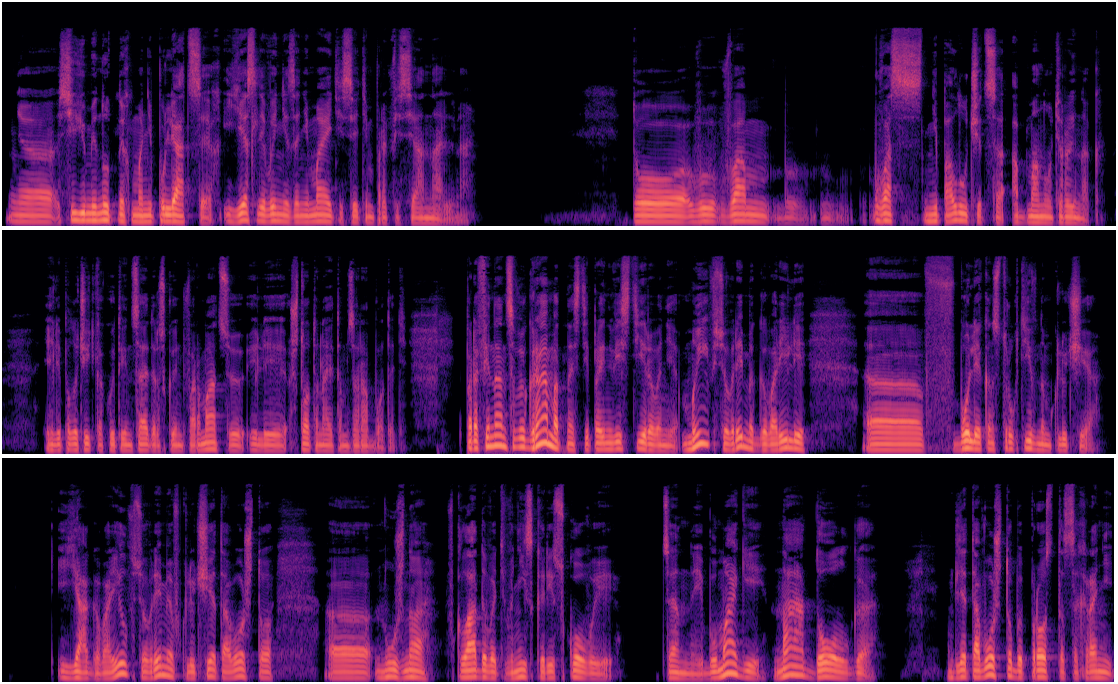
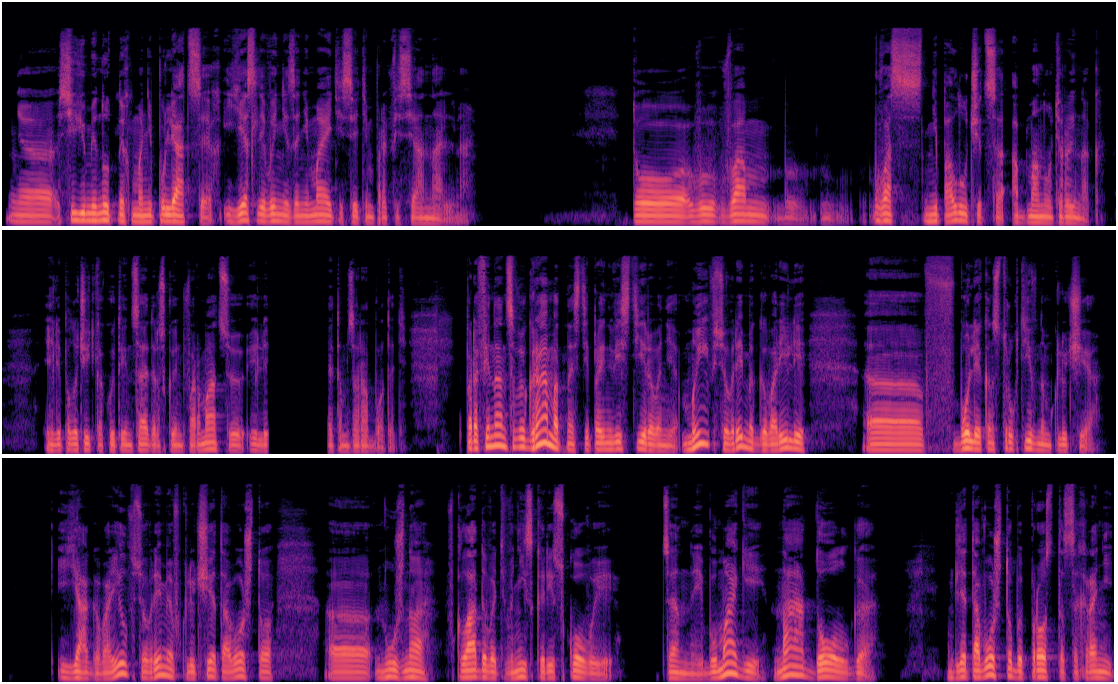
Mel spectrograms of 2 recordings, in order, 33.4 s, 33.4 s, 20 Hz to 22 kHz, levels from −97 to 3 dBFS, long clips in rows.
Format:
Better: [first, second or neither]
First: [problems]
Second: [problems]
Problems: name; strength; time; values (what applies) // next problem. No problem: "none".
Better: first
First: none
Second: audio cutting out; at 14 s for 0.5 s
